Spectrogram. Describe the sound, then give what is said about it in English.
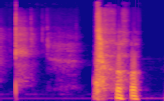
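Hand clapping to welcome a new team member: a single sharp hand clap, a brief pause, then a quick run of about three loud, crisp claps with a short hissy tail, and no voices. “First of all, let me clap you in.”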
